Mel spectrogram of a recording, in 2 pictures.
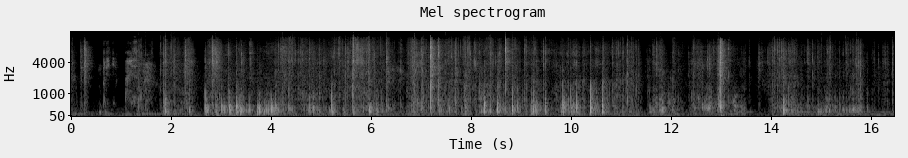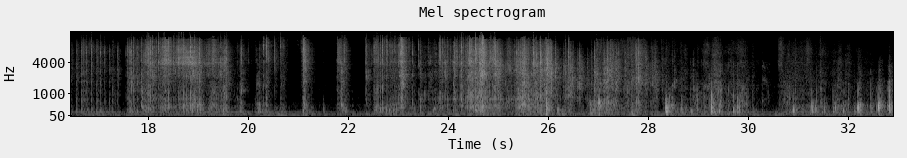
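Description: Packaging crinkling and tearing as a headphone box and its case are unwrapped and handled. Irregular rustles and clicks, with louder bursts of crinkling about two-thirds of the way through.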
